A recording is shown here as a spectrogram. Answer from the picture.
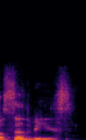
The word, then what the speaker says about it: Sotheby's: Sotheby's? – Oh, Sotheby's.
